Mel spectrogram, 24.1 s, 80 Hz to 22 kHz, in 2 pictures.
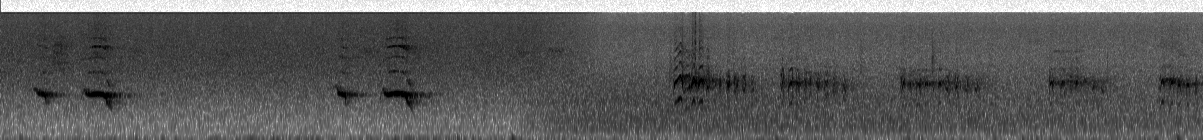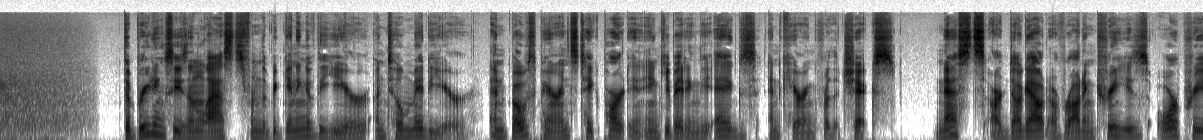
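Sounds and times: harsh chattering bird calls: 0.3s - 1.3s, 3.4s - 4.4s, 6.7s - 12.1s
bird whistles sliding down: 3.3s - 4.4s, 6.7s - 9.8s.

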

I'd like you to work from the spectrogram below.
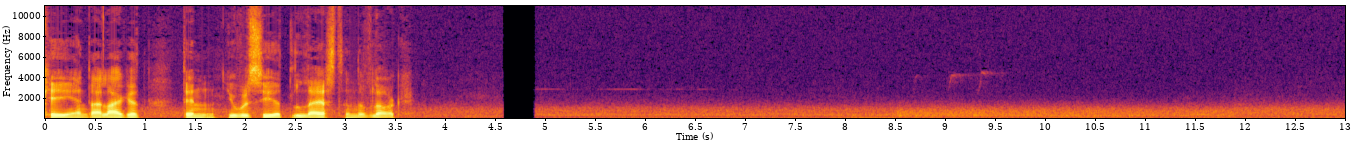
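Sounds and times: faint low background hiss: 0.0s - 4.6s
faint bird chirp: 4.9s - 7.0s, 8.6s - 9.7s.

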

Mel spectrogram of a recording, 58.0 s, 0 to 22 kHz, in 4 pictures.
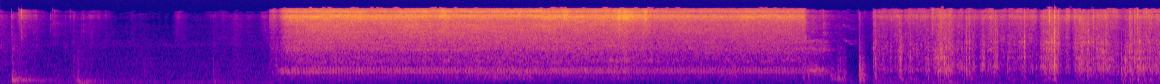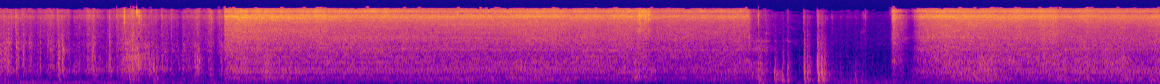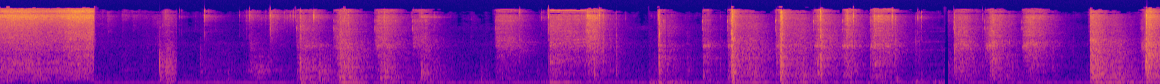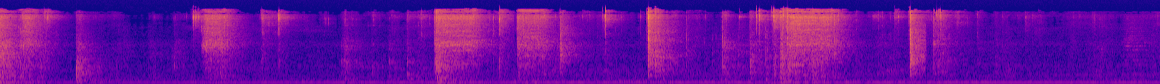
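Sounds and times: pressure washer spraying metal: 17.3s - 23.8s.

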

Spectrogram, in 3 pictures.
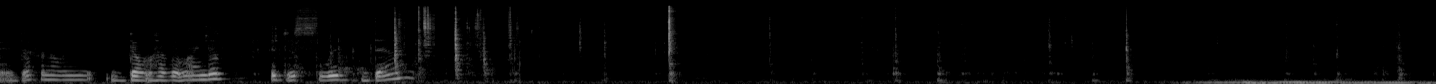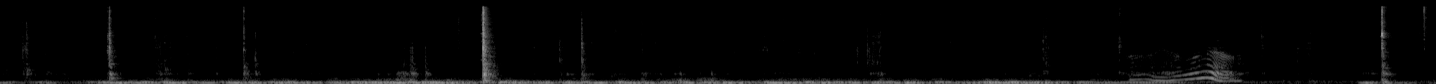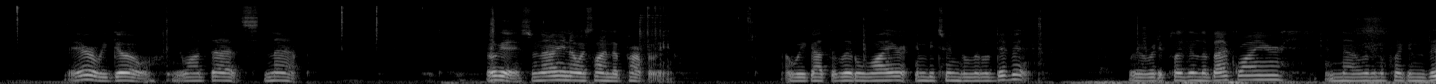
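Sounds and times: plastic parts clicking: 3.2s - 17.6s
steady low rumble: 11.7s - 27.0s, 36.5s - 43.0s.

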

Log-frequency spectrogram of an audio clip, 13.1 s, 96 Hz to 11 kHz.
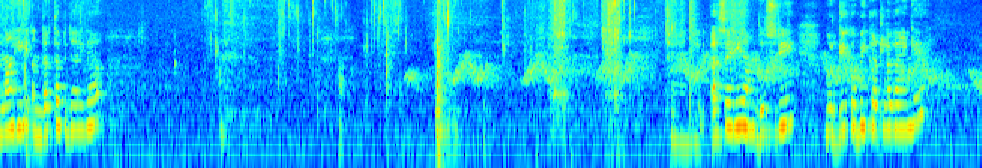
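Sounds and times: wet squishing of raw chicken: 2.3s - 8.7s.

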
